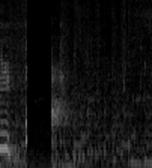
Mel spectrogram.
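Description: The end of a man's excited shout, then a brief dropout to dead silence, followed by faint online slot-machine game sounds with small watery, dripping ticks.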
